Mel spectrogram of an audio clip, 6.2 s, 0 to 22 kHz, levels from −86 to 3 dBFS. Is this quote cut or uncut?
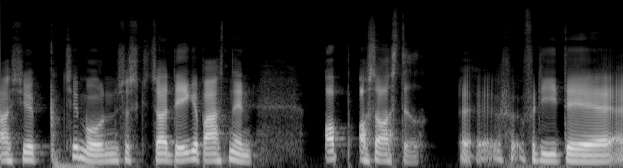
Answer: uncut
